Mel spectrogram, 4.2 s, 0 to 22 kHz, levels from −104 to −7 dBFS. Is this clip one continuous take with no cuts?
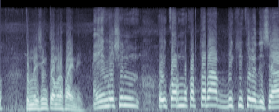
no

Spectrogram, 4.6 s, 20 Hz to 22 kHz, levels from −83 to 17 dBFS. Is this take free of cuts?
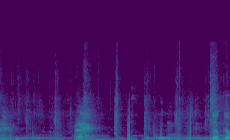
yes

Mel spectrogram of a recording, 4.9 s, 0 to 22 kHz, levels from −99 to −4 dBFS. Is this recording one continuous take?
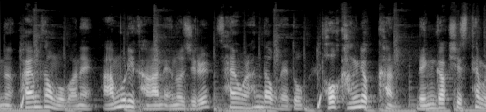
yes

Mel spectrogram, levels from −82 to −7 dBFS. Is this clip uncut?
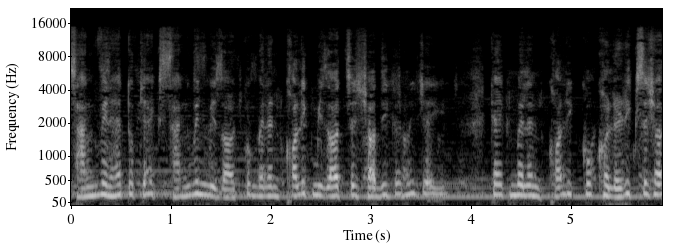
yes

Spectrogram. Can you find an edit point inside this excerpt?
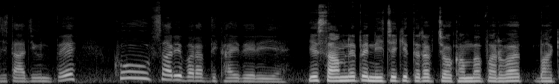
no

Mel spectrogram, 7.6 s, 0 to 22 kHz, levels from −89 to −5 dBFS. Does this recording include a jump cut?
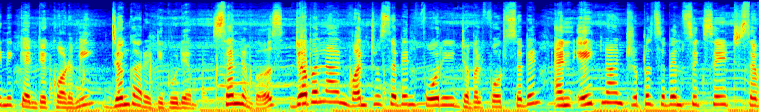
no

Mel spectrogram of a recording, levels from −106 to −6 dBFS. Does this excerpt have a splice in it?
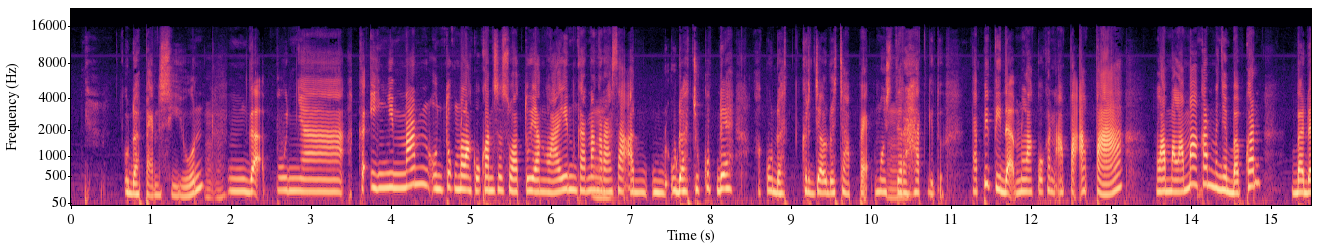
yes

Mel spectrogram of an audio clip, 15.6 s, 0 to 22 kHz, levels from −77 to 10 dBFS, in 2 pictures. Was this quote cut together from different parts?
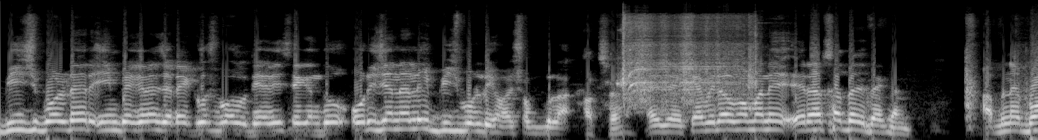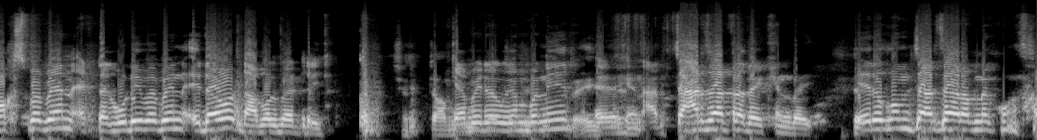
no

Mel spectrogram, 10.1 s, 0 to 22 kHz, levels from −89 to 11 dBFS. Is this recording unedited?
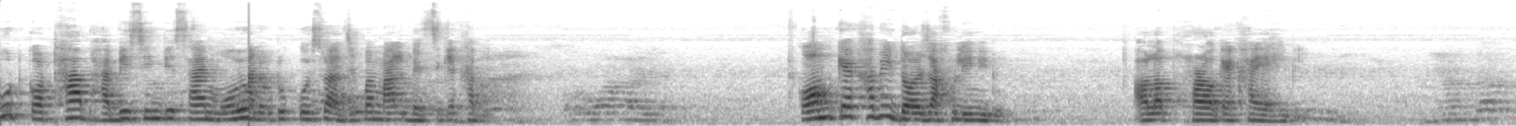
no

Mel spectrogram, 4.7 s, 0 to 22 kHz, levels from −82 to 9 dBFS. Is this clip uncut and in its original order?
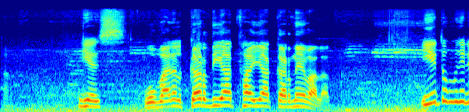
yes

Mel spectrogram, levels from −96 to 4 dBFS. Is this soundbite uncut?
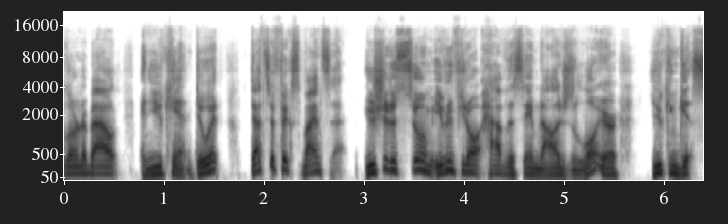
yes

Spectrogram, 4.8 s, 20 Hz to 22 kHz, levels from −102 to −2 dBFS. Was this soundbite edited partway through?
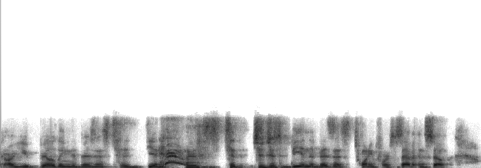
no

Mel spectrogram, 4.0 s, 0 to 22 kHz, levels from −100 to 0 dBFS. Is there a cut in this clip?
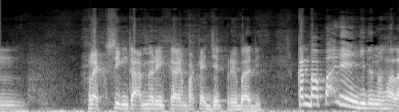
no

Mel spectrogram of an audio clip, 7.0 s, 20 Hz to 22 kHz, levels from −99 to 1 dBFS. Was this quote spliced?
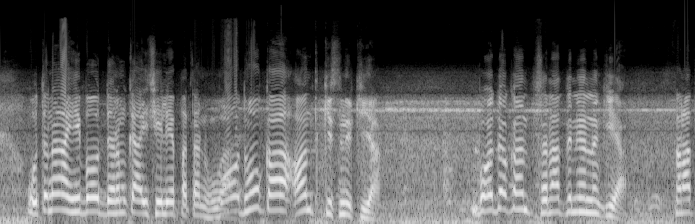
yes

